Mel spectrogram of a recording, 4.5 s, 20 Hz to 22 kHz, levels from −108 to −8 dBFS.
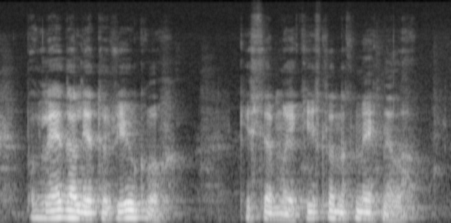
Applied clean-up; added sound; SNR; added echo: none; none; none; none.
